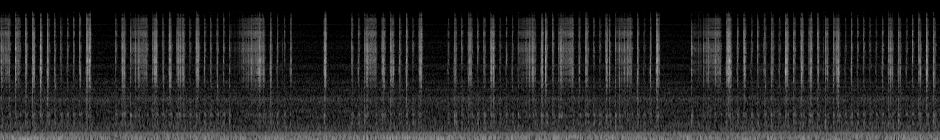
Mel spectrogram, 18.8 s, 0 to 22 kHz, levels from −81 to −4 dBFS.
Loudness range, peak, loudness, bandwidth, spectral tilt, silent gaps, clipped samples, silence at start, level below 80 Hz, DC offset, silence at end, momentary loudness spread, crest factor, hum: 2 LU; -8 dBFS; -34 LUFS; 16.5 kHz; 0 dB/octave; none; under 0.1%; 0 s; -48 dBFS; under 0.1%; 0 s; 12 LU; 30 dB; none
